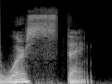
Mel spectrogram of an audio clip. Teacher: Worse 的丝的音丢了，所以你说 worth thing.应该是 worst thing.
